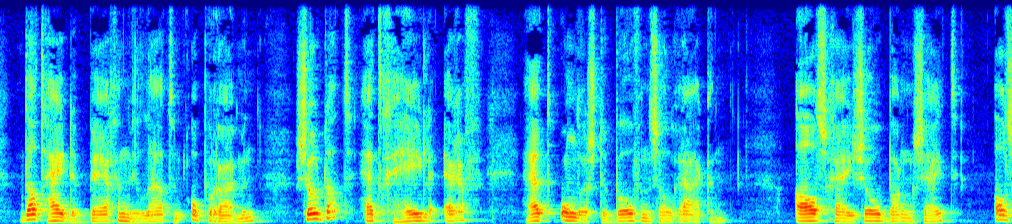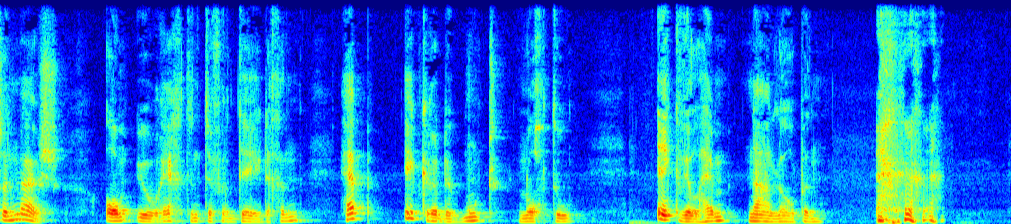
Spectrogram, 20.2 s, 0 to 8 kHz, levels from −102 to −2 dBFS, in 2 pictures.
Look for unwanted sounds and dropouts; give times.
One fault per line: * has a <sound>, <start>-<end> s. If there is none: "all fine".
* has a laugh, 18.9-19.6 s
